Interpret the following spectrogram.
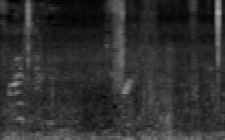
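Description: Strong wind buffeting the microphone, a heavy unsteady low rumble, with a voice speaking in short snatches over it.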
